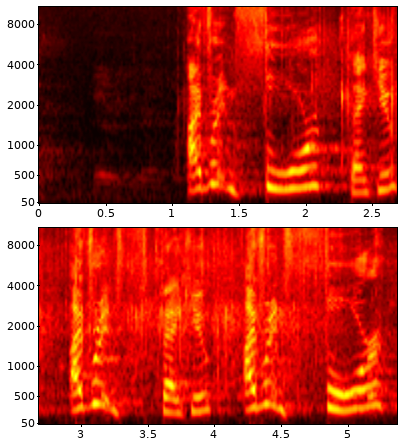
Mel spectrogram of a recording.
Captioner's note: audience applauding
